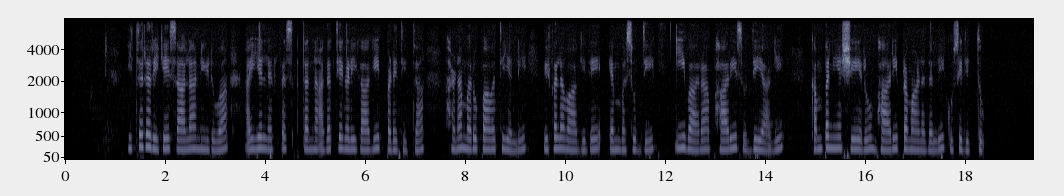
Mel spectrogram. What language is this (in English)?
Kannada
